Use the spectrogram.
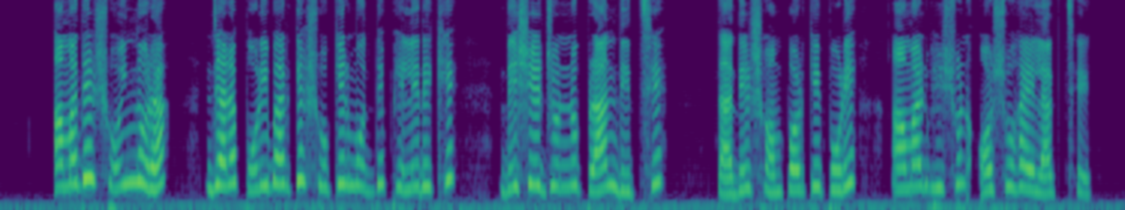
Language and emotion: Bengali, sad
